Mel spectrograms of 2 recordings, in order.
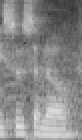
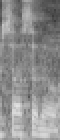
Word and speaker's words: Susanoo: You got to see Susanoo in or Sasano. How do you pronounce it? Susanoo. Susanoo. You got to see Susanoo in Fatal Journey.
